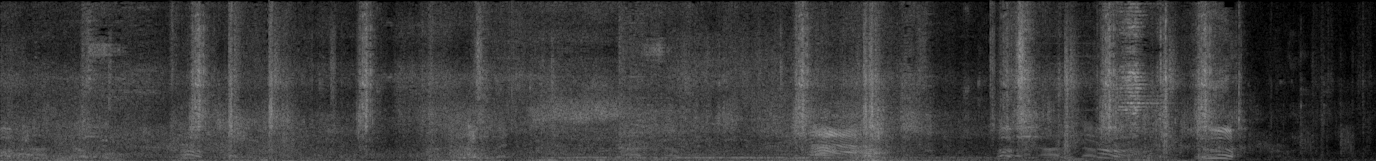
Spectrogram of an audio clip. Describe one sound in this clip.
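Swords clash and spells burst in a busy fight.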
